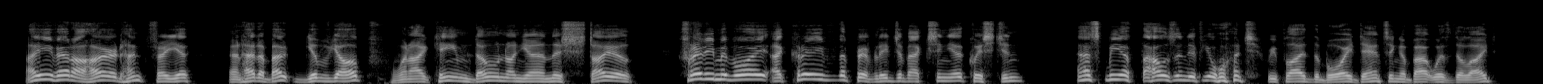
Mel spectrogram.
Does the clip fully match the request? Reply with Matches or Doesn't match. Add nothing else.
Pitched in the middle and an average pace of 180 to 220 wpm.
Matches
